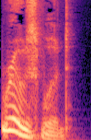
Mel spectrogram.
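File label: "rosewood", British English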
